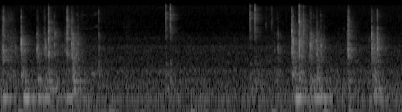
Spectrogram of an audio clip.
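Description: Keys clicking on a computer keyboard in two short bursts, one at the start and one about four seconds in, with a single click between, as text is copied and pasted in a code editor.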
